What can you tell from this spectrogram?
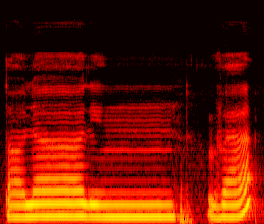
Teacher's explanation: İdğamı məal qulna qaydasına görə tənvindəki nun hərfini burnumuzda tələffüz edərək bir əlif miqdarı uzadırıq. Vav hərfini isə şəddəli tələffüz edirik.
